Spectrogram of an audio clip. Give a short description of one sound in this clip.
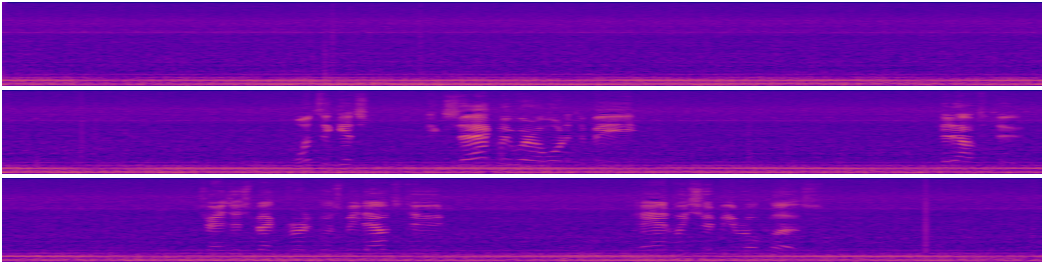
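A small plane's engine drones steadily and loudly.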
